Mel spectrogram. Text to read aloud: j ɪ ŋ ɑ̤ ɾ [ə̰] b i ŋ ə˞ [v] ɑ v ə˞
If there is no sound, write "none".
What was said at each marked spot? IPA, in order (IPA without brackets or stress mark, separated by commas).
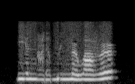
ə̤, w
